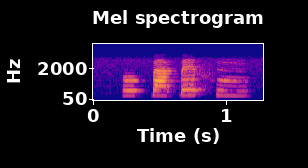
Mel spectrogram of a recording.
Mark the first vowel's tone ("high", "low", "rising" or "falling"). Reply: low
